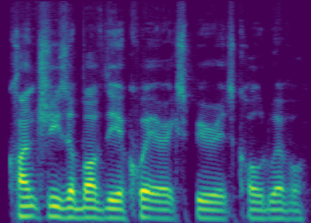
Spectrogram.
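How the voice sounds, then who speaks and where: A young man with a London accent hosting a football watch-along, chatting casually and excitably in slang with his viewers. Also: fairly low pitch, fast talker. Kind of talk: casual live reaction commentary and chat with viewers.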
